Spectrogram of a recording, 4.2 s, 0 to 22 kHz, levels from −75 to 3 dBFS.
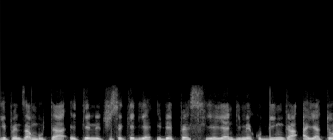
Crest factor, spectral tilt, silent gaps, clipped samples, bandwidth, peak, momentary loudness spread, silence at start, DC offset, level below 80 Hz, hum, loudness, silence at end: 16 dB; -6.5 dB/octave; none; under 0.1%; 8.6 kHz; -6 dBFS; 2 LU; 0 s; under 0.1%; -52 dBFS; none; -22 LUFS; 0 s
